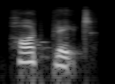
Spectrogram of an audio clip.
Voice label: "hotplate", Indian

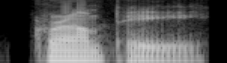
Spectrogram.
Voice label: "grumpy", American

